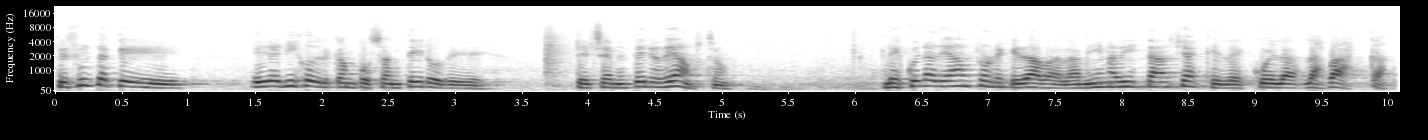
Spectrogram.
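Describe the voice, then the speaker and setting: An older woman, a retired teacher telling animated stories in an interview. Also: medium pitch, moderate pace, a little hiss or hum, rough recording. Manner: animated, acts out quoted voices. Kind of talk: storytelling in an interview.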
